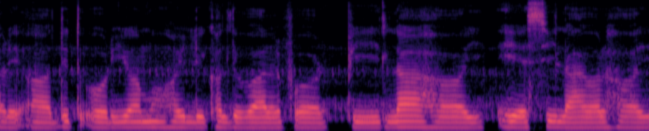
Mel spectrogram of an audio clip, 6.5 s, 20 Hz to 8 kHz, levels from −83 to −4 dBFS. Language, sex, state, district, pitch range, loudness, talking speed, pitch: Bajjika, male, Bihar, Vaishali, 120-125 Hz, -37 LUFS, 120 wpm, 120 Hz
